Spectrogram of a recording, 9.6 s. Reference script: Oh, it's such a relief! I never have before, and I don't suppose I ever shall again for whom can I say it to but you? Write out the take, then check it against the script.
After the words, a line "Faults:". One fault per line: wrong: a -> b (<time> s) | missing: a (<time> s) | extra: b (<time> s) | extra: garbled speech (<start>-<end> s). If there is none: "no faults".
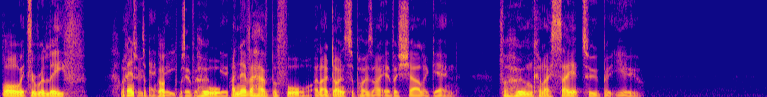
Oh, it's a relief! [garbled] I never have before, and I don't suppose I ever shall again for whom can I say it to but you?
Faults:
missing: such (0.4 s)
extra: garbled speech (1.5-2.9 s)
